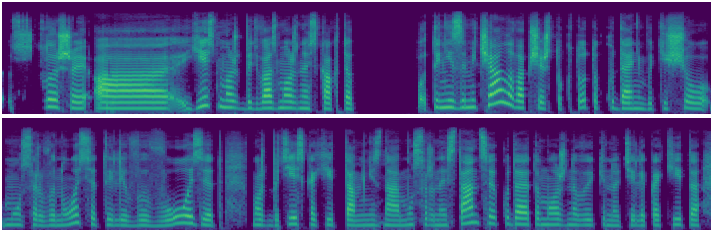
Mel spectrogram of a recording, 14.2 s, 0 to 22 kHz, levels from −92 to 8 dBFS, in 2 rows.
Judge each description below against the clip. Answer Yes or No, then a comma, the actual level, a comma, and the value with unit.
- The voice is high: Yes, high, 200 Hz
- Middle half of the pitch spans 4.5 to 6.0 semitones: No, average, 3.5 semitones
